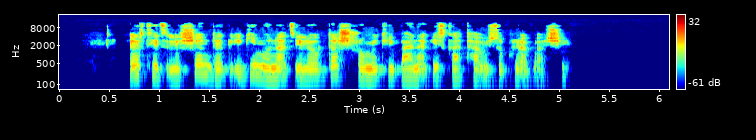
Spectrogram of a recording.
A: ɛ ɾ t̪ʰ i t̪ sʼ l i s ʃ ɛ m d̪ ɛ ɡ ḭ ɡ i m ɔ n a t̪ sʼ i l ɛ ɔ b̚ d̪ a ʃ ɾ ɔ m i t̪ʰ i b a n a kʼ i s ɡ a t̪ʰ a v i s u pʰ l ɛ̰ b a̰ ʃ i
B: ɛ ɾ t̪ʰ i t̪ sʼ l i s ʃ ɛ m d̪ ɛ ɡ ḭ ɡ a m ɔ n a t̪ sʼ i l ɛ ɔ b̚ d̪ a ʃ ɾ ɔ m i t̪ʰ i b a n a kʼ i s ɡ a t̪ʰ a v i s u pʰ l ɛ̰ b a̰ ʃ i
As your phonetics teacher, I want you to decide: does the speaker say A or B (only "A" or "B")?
A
